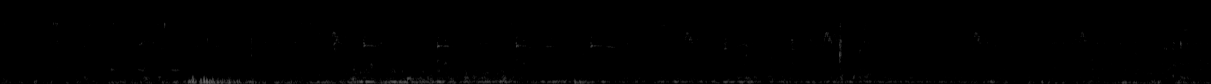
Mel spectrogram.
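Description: Faint outdoor ambience: scattered small bird chirps over a low, steady rumble.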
